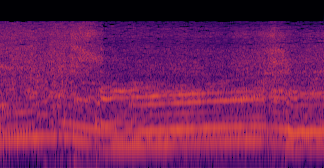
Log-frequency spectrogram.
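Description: Rally car engine accelerating hard as the car drives past and away, its pitch climbing and dropping sharply at two upshifts, about a second in and about three and a half seconds in.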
